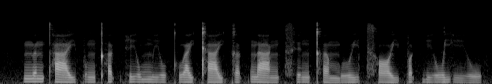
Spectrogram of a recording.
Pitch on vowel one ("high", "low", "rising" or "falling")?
high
